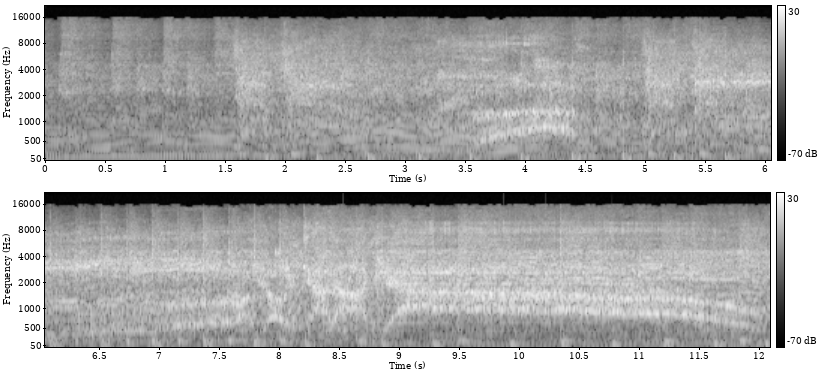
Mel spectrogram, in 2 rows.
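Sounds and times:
hard rock music: 0.0 - 12.0
wailing lead line: 2.4 - 12.0.

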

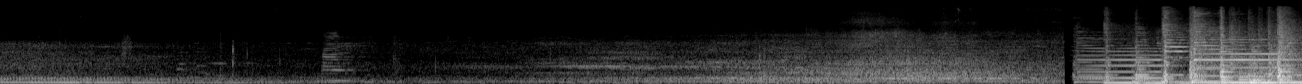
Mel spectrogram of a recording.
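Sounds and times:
vehicle engine approaching: 0.0 - 3.2, 3.8 - 10.7
road noise: 0.0 - 10.8.

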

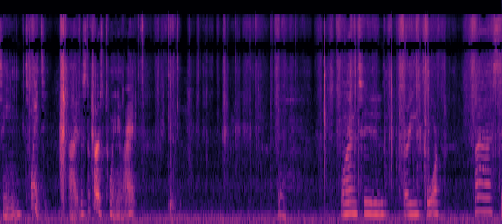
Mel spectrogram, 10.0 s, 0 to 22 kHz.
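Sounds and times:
low steady hum: 0.0 - 10.0
banknotes rustling: 0.5 - 10.0.

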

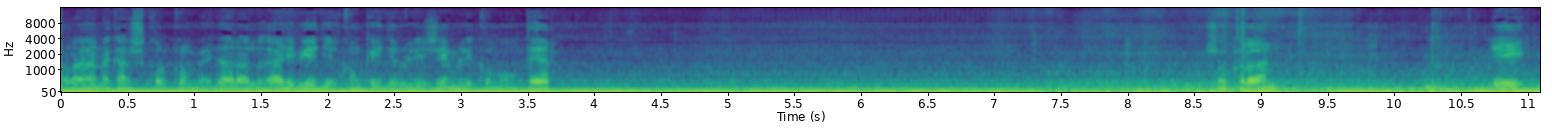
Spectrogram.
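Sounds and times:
diesel machinery engine rumble: 0.0 - 11.0.

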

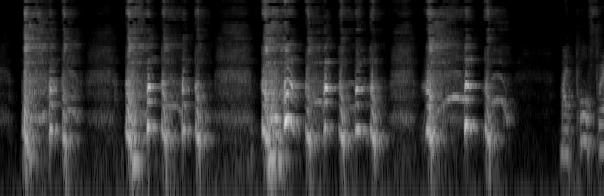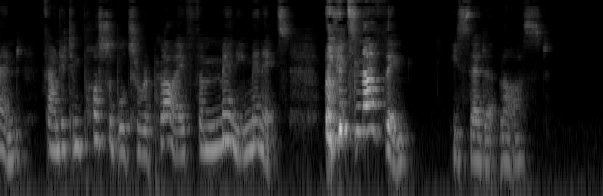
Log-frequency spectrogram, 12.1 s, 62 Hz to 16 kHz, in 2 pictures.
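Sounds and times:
woman coughing: 0.2 - 5.2, 9.3 - 9.7.

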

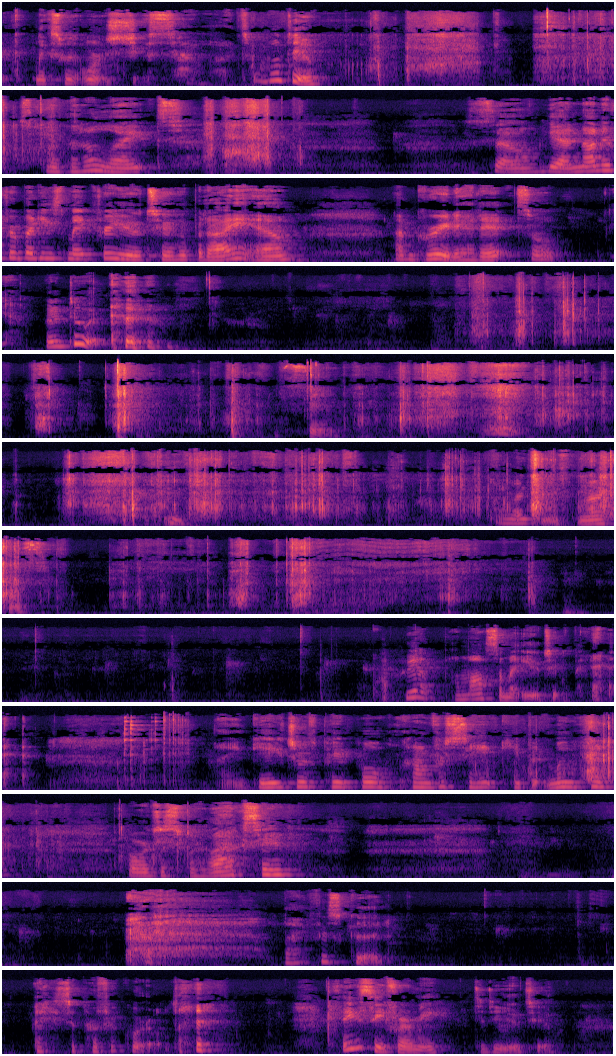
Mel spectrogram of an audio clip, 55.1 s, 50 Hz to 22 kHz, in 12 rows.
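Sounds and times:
match scraping on matchbox: 6.1 - 6.9, 20.7 - 31.2.

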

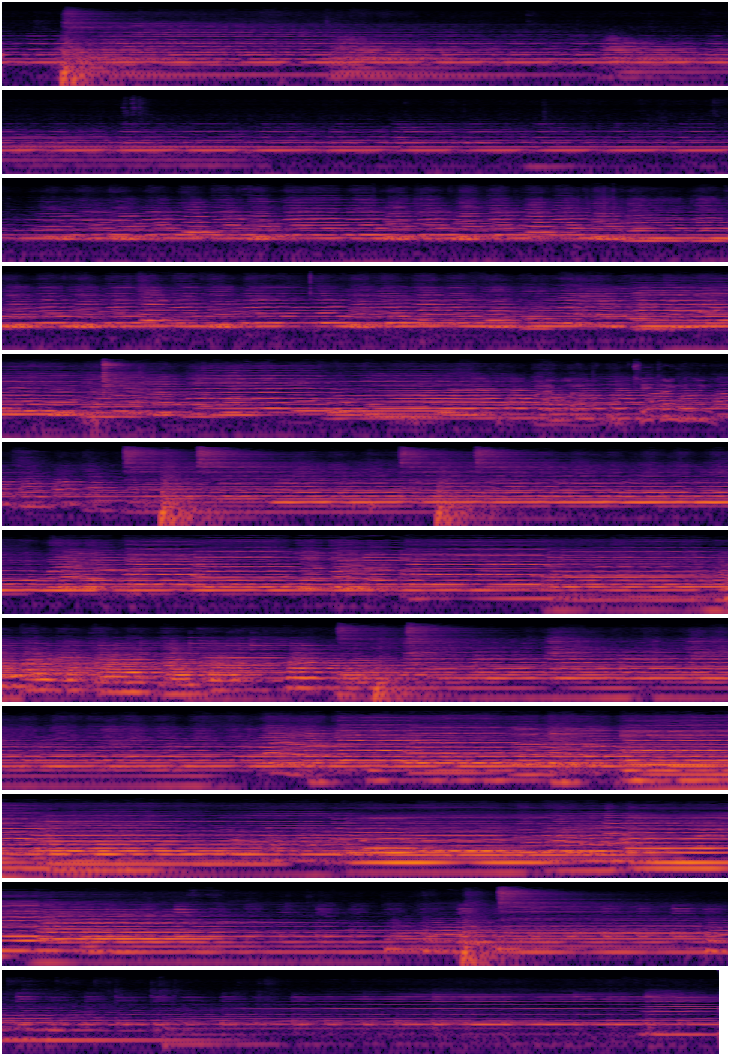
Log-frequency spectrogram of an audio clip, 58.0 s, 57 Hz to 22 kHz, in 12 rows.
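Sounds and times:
brass section playing: 0.0 - 58.0
orchestra playing: 0.0 - 58.0.

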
